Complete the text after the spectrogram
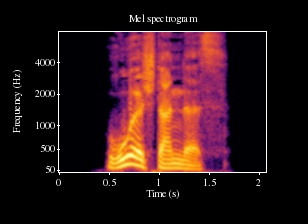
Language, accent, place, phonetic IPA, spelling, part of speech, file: German, Germany, Berlin, [ˈʁuːəˌʃtandəs], Ruhestandes, noun, De-Ruhestandes.ogg
- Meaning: genitive singular of Ruhestand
